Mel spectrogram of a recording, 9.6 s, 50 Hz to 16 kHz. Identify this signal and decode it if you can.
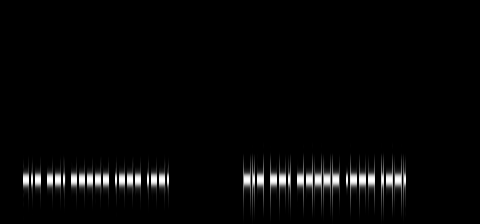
Morse code, heard as a keyed tone, about 28 wpm, 700 Hz. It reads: KG0JP KG0JP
